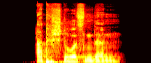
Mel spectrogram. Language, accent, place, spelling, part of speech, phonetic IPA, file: German, Germany, Berlin, abstoßenden, adjective, [ˈapˌʃtoːsn̩dən], De-abstoßenden.ogg
- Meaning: inflection of abstoßend: 1. strong genitive masculine/neuter singular 2. weak/mixed genitive/dative all-gender singular 3. strong/weak/mixed accusative masculine singular 4. strong dative plural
